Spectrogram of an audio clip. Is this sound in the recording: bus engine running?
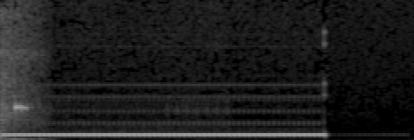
no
